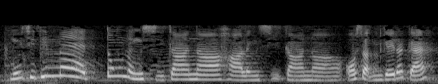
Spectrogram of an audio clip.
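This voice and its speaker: A woman with a Hong Kong Cantonese accent playing a chatty young female university student in a radio drama, casual and expressive. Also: on the high side, normal speed, lightly acted. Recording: dull lo-fi audio with music.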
